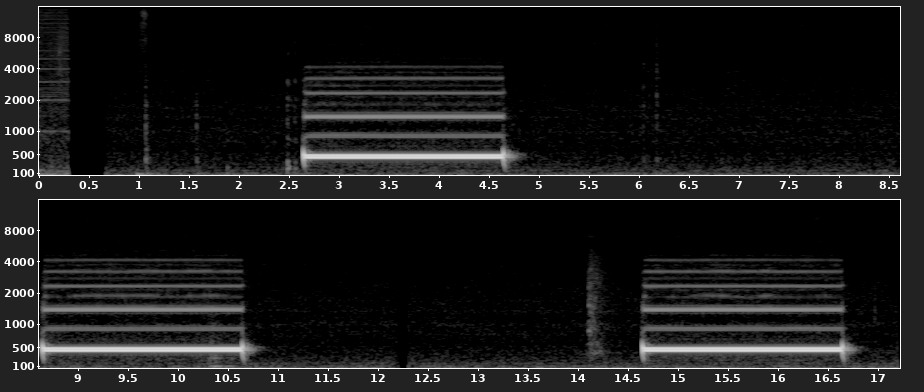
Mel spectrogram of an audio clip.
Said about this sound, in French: Puis arrive le jour où je prends mon téléphone, compose le numéro et j'appelle ça sonne.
